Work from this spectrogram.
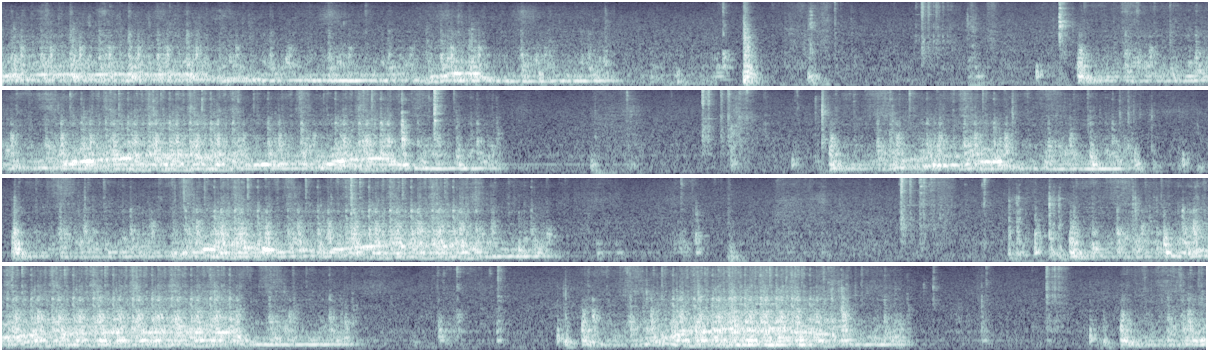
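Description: A sewing machine stitches a seam across a small change purse in repeated runs of steady whirring, stopping and restarting several times, close by, with a voice talking in the gaps.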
